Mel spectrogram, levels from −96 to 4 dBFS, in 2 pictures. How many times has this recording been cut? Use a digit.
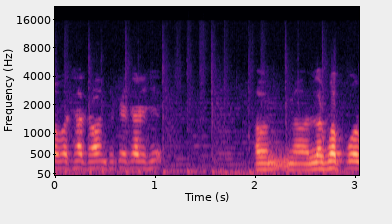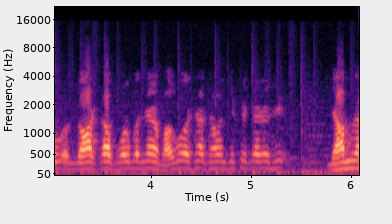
0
